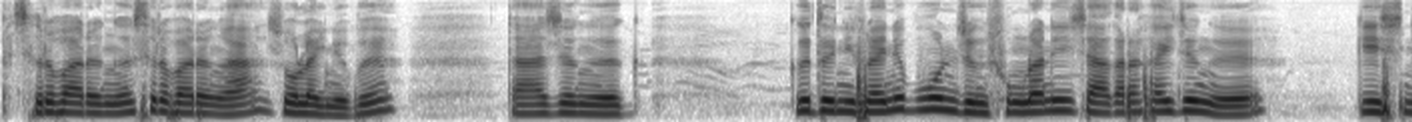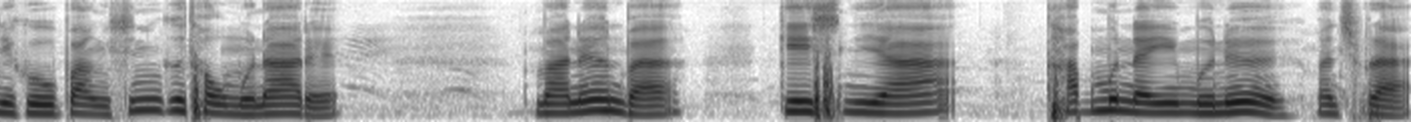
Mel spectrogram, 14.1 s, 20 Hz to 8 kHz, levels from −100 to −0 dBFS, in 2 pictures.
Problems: none marked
